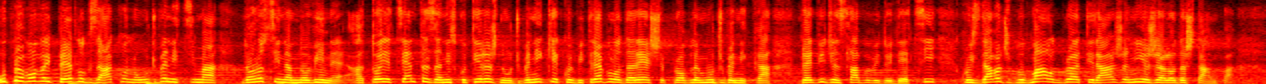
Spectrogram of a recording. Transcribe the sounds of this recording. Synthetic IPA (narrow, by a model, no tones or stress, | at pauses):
upɾaʋooʋajpɾeːd̪lˠo̞ɡzaːko̞naud͡ʒbe̞nit̪sima | d̪o̞no̞sinamnoʋine̞at̪o̞je̞t̪se̞nt̪aɾzanisko̞t̪iɾaʒneud͡ʒbe̞nike̞ko̞jibit̪ɾɛbalˠo̞d̪aɾeːʃepɾo̞blemud͡ʒbe̞nikapɾe̞d̪ʋid͡ʑenslˠabo̞ʋid̪ojd̪et̪si | ko̞jizd̪aʋat͡ʃzbo̞ɡmaːlˠo̞ɡ̚bɾoːjat̪iɾaːʒanije̞ʒeleod̪aʃt̪ampa̰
